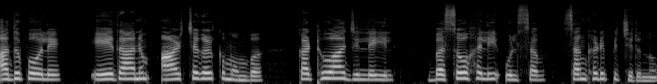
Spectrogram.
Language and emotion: Malayalam, neutral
